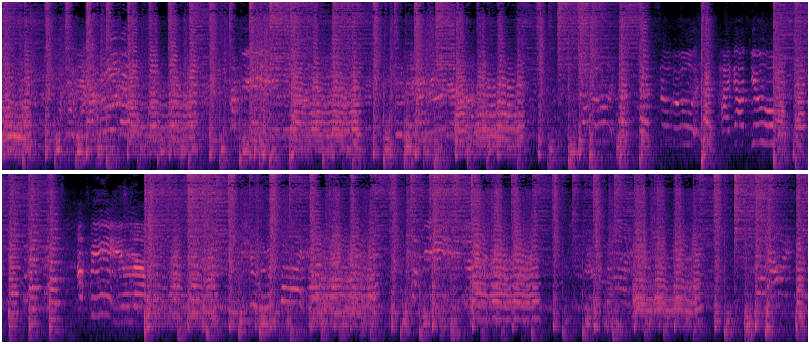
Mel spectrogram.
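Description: Street brass band playing a funk number: trombone, trumpet, saxophone and sousaphone over snare drum and bass drum with cymbal keeping a steady beat. The drums drop out twice for a second or two about halfway through while the horns carry on.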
